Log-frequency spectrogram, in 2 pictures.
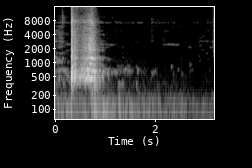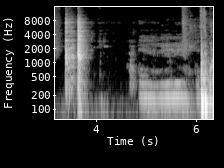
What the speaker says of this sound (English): I am gonna put on this other pan right here our ground beef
